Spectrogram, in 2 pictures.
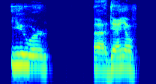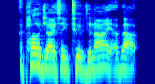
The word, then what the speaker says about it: Danay: Sheila's end to say, like, rhymes with pie. My name rhymes with pie.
